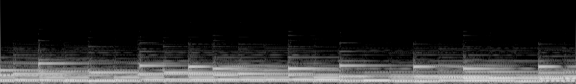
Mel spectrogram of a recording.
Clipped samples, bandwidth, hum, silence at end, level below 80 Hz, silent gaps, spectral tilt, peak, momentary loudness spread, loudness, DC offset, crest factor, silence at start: under 0.1%; 2.7 kHz; none; 0 s; -44 dBFS; none; -13.5 dB/octave; 0 dBFS; 3 LU; -14 LUFS; under 0.1%; 12 dB; 0 s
